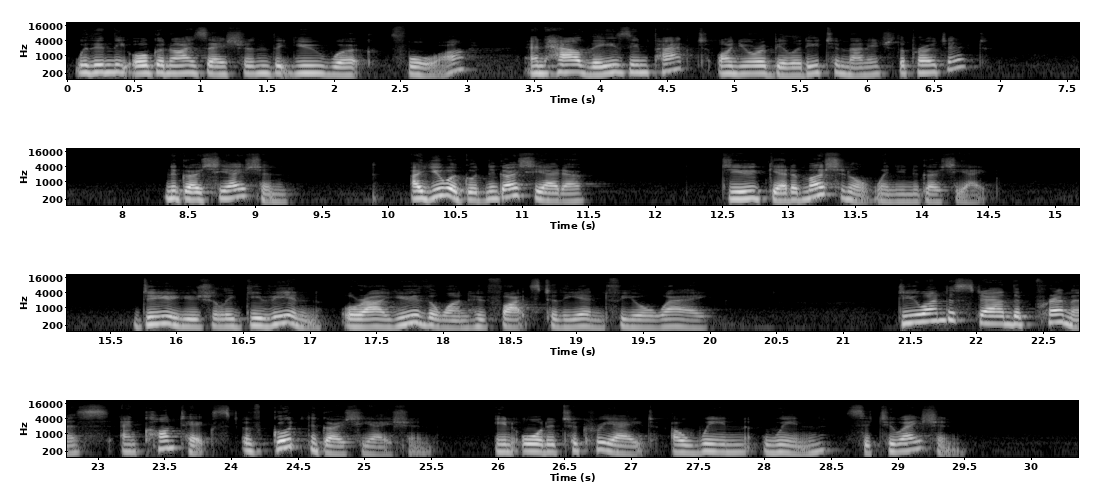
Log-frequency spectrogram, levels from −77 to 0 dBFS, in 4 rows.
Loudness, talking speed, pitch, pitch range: -24 LUFS, 130 wpm, 195 Hz, 175-220 Hz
